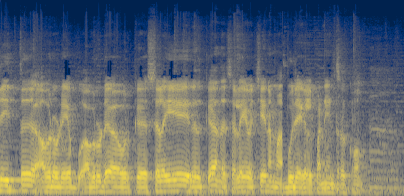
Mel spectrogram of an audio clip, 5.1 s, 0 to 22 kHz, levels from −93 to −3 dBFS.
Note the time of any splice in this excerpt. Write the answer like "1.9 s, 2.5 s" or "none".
3.5 s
